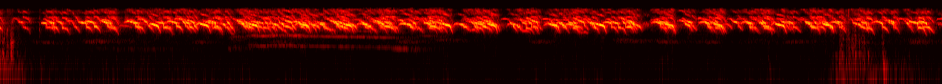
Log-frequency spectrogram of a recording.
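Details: Hen's chicks crying with their mother absent: dense, continuous high-pitched peeping from several chicks, rapid overlapping cheeps with short gaps, a faint low whistle-like tone in the background.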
